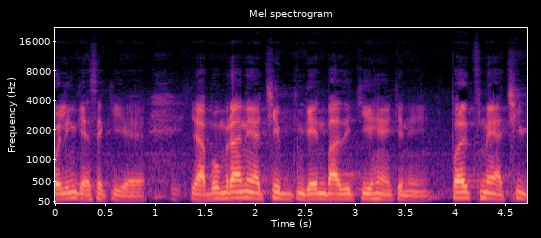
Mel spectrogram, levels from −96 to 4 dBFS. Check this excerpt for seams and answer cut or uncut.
uncut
